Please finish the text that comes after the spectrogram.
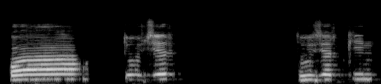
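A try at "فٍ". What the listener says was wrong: ফা, এটা কফ নয়, ফা।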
